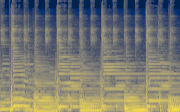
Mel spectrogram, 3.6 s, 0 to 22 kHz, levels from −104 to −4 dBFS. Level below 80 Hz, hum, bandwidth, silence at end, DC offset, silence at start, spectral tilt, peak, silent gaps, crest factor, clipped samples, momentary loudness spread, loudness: -22 dBFS; none; over 20 kHz; 0 s; under 0.1%; 0 s; -6.5 dB/octave; -2 dBFS; none; 14 dB; under 0.1%; 4 LU; -17 LUFS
